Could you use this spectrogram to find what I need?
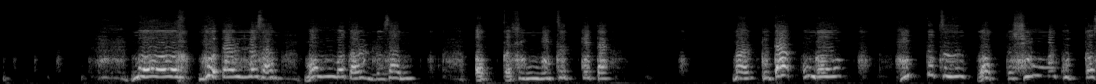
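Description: An elderly woman sings loudly and closely into a small microphone.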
